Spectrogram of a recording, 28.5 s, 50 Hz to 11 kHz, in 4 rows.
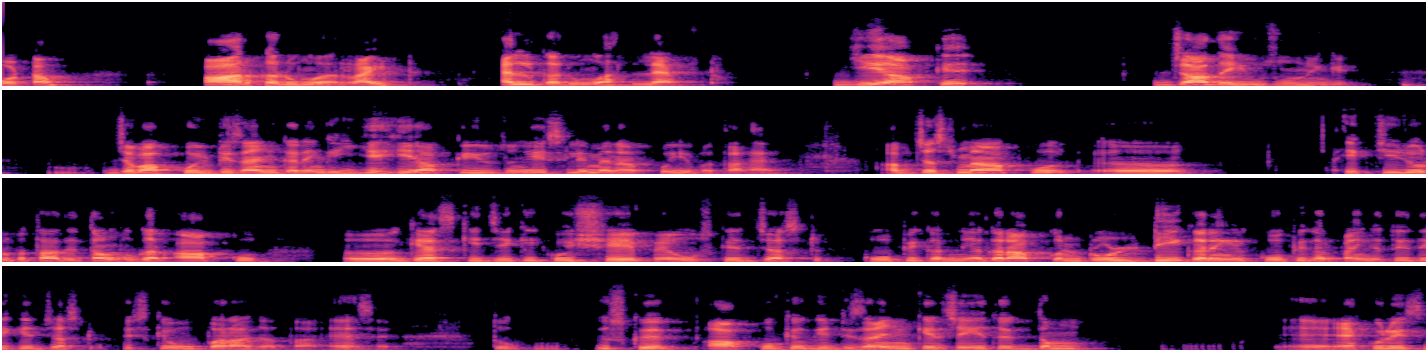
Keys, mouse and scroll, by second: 3.9 click, 4.5 scroll down 1, 5.5 click, 13.4 click, 16.4 Delete, 20.1 ctrl+d, 22.9 click, 26.0 scroll up 1.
